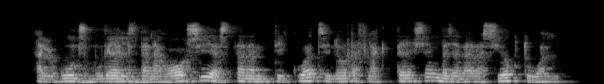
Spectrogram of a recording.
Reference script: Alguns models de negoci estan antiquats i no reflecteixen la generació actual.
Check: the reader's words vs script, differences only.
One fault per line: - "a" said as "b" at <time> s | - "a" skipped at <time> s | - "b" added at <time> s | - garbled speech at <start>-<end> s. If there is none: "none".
none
